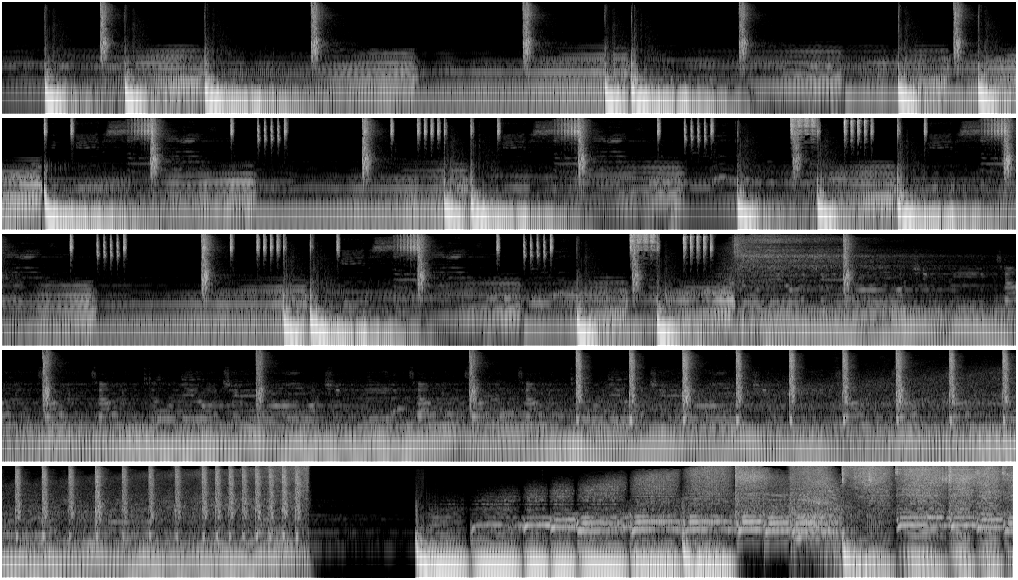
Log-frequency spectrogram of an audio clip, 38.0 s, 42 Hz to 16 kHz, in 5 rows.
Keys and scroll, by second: 35.8 ctrl+z.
